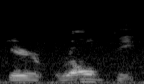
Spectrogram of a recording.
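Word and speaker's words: Girardi: The the attorney in California that I talked about last time, Giraldi, I said it right this time, right?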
